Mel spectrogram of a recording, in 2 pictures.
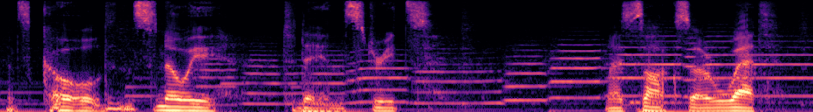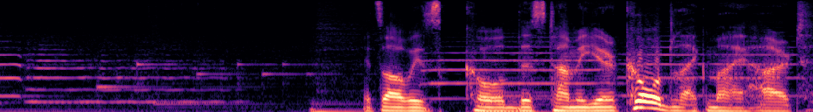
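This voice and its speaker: A man doing a gloomy hard-boiled private eye from a comic radio play, his voice sitting very low and unhurried. He broods and deadpans his way through every line. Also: over music. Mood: brooding. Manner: brooding noir narration, deadpan. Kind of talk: comic radio noir acting.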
